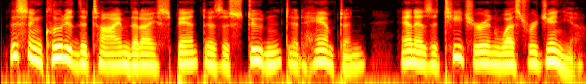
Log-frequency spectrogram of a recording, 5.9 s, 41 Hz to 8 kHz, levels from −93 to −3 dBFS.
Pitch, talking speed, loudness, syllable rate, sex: 150 Hz, 195 wpm, -19 LUFS, 4.9 syllables/s, male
